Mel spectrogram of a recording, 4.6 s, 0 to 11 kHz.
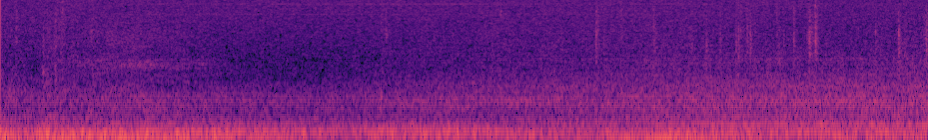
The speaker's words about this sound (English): Well, if it has, it's not really detectable, but then whether it should be detectable at these speeds, at sort of sub 30 miles an hour, it probably isn't. Well, once we clear the 30, we'll see if an engine kicks in.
